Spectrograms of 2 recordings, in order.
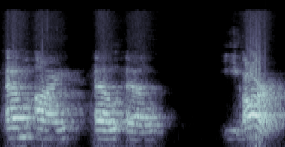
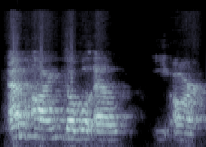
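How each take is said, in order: First: M I L L E R spelled out one letter at a time; letters spelled out singly, slow and clear. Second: M I double L E R spelled saying double for the two L's. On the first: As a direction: spell each L separately. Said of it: "some people would spell it out as". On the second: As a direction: say double L instead of L L. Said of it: "But for double, they say". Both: Shown as a demonstration.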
